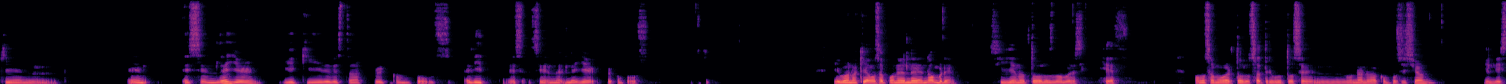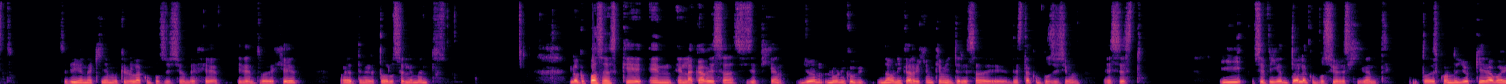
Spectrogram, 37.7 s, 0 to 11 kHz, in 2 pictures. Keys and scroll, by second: 11.5-13.4 typing, 23.9 alt+space, 25.2 alt+space, 26.1 space, 31.6 space, 34.7 alt+space, 35.5 space.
